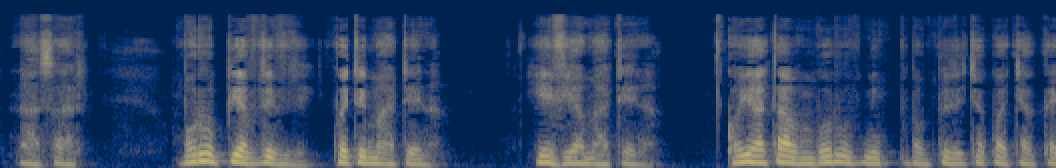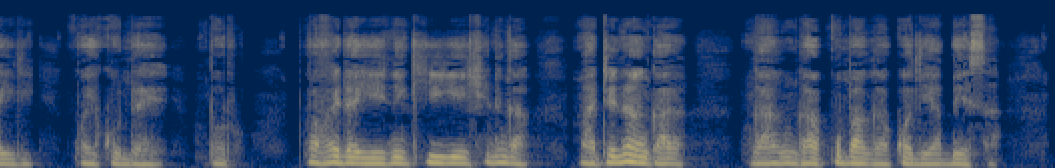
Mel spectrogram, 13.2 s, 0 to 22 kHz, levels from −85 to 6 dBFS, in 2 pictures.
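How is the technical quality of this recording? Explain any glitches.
The recording has plainly audible codec damage throughout the speech. The s sounds come across gritty and metallic, and nothing is present above about 14.9 kHz. This is likely HE-AAC compression at a low rate, one that fits roughly 24 kbps. The encoder keeps only the lower spectrum and synthesises the treble by copying lower bands upward under a coarse envelope, so the rebuilt highs are misaligned with the real harmonics.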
